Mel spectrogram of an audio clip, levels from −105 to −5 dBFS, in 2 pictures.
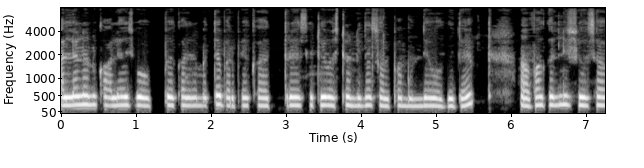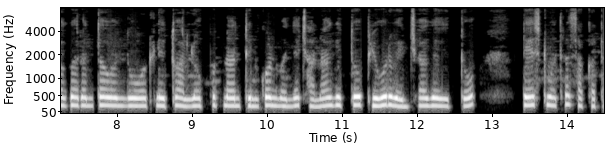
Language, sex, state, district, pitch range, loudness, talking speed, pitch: Kannada, female, Karnataka, Mysore, 215-230 Hz, -17 LUFS, 130 wpm, 220 Hz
